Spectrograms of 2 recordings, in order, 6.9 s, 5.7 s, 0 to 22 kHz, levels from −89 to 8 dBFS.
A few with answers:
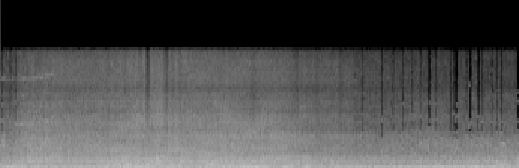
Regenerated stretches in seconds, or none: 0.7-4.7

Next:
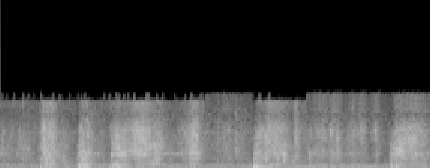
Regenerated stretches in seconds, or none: 1.3-2.0; 3.4-5.7

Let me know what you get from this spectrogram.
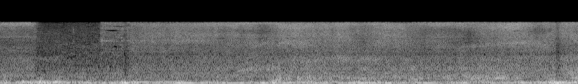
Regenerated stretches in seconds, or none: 0.0-0.6; 1.3-5.8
